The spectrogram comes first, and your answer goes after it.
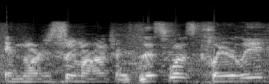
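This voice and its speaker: A man's voice: medium pitch, steady tone, normal speed, highs cut off. A man casually reading stories aloud as a host, stumbling and rereading phrases as he goes. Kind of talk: casual read-aloud with off-the-cuff reactions. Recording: noisy amateur recording.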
